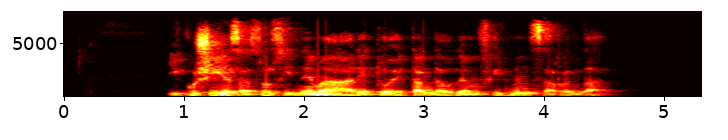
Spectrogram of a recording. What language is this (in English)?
Basque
